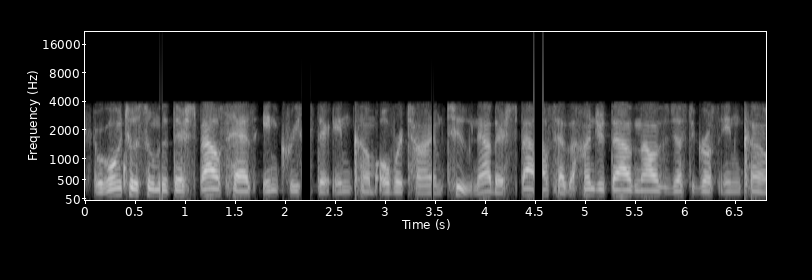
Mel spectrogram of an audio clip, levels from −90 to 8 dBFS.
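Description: A narrow, telephone-like speech recording runs the whole way through the Bluetooth CVSD headset codec. The sound sits in a band of roughly 250 Hz to 3.5 kHz with nothing above 3.7 kHz, and carries a granular hiss, scratchy s sounds and gritty distortion on louder bright passages. CVSD sends a single up-or-down bit per sample, and its adaptive step cannot keep pace with fast, loud changes in the waveform. Four hard dropouts also cut through the audio, each a block of digital silence where the signal cuts out abruptly and returns without a fade. Short holes appear at 0.74 to 0.77 s, right after "we're going to assume", and at 3.46 to 3.48 s, just after "their income over". Each lasts about 23 ms, which fits a 1024-sample buffer. Longer gaps of about 93 ms fall at 2.16 to 2.25 s, between "that their spouse has" and "their income over", and at 4.48 to 4.57 s. These fit a 4096-sample buffer. 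The likely cause is output buffers that were not filled in time.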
